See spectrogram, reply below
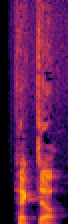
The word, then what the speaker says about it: Pictou: Pictou, like as gross as it sounds.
